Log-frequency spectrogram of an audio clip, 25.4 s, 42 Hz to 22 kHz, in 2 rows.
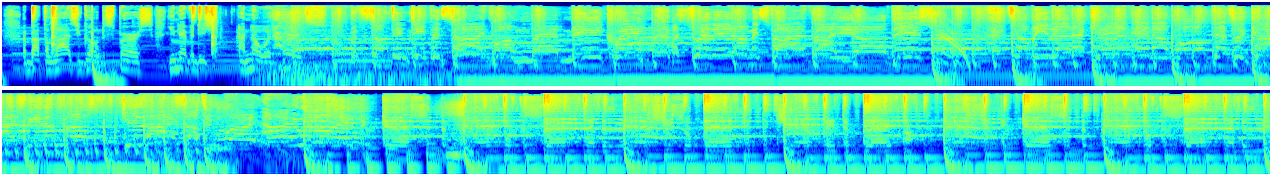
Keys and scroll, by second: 24.4 ctrl+d.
